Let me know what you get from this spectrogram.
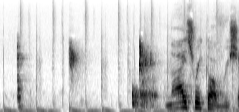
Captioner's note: balls clanging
